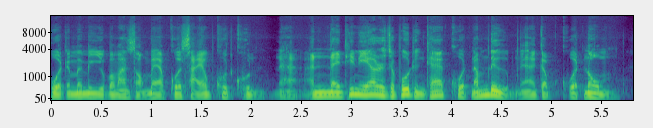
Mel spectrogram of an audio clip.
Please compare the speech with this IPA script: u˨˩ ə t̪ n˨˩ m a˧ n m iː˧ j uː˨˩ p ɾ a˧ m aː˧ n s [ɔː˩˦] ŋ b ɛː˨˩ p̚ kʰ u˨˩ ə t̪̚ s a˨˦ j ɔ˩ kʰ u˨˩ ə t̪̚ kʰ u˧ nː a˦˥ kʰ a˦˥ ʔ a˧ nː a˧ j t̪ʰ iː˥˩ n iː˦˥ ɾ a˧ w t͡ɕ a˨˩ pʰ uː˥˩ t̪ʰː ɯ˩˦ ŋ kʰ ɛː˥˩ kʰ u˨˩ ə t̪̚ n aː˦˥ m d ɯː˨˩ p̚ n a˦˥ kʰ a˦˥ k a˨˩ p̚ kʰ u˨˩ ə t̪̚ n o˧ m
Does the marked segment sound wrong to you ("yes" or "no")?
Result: no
